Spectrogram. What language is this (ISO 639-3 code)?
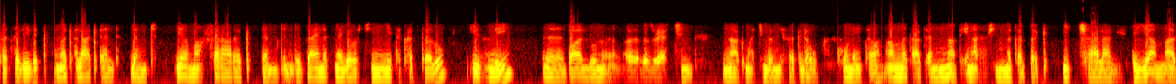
amh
